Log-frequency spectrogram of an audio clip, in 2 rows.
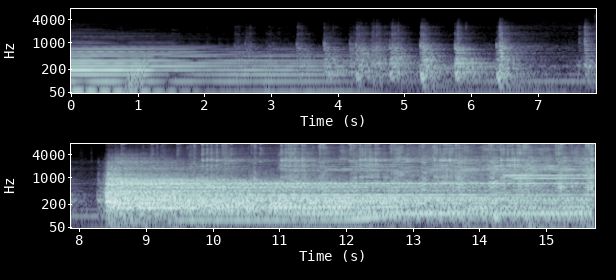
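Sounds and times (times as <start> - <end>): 
explosion with added stereo echo: 8.4 - 15.6.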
